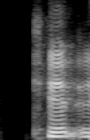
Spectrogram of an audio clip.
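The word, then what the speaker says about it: Khent: It is, and I actually love the choice of name for him because it's Kent, but with an H in there. So it's K H E N T. So it looks orcish, but when you pronounce it, it's really just Kent.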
